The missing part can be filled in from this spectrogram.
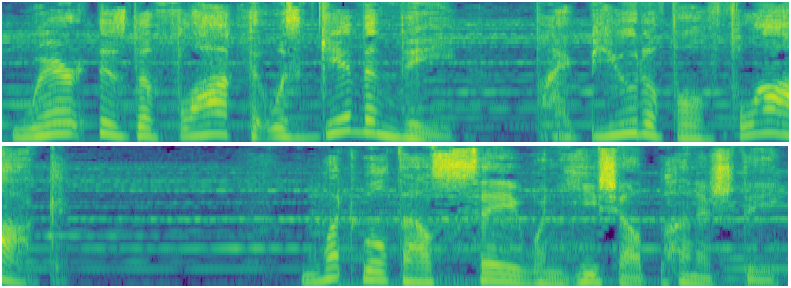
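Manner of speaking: ordinary talk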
